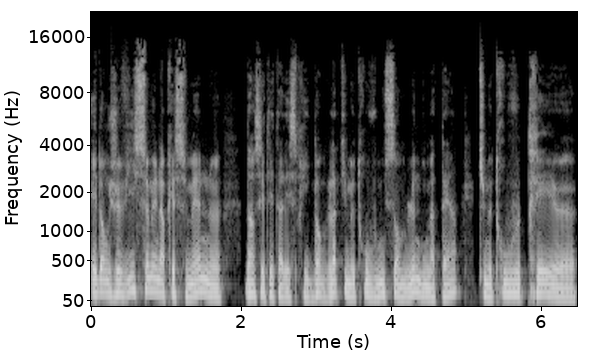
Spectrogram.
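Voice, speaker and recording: Man with a Basque accent, dark, mellow tone and very even loudness at a moderate pace, in a dry, close sound with no echo and a very clean recording with a silent background. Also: medium pitch for a man, ordinary pitch variation. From French Basque Country. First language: Basque (speaking French). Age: 60s. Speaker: founder and director of a social farm. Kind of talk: interview conversation. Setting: on site at the farm. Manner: hesitant, many fillers.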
